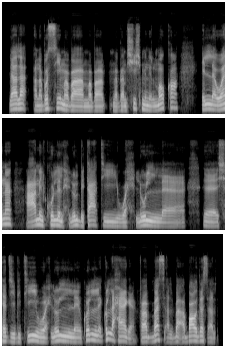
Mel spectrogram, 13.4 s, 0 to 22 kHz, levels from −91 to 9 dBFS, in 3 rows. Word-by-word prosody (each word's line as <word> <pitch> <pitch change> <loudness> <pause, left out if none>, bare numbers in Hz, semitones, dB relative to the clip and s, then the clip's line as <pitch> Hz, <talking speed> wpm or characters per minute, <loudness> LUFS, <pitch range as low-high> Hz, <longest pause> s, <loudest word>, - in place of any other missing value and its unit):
لا 130 +2 +4
لأ، 140 +1 +1
أنا 110 0 -2
بُصى 140 +4 +1
ما 120 -5 +1
ب 110 - -2 0.2
ما 100 0 -1
ب 100 0 0 0.2
ما 100 - -4
بامشيش 115 +9 -2
من 120 -3 0
الموقع، 140 +10 -1 0.5
إلّا 125 -1 +2
وأنا 140 +7 +3 0.3
عامل 135 0 +4
كُلّ 135 +1 -1
الحلول 120 +1 -1
بتاعتي، 115 -2 -2
وحلول 110 +2 0
آآ 100 -1 -4 0.7
ChatGPT 120 +3 -1
وحلول 115 0 +1
كُلّ 150 +3 0
كُلّ 170 +7 +1
حاجة، 125 -7 +2
فباسأل 115 0 0
بقى، 115 +2 -1
باقعد 135 +2 +5
أسأل 135 - -4
120 Hz, 130 wpm, -21 LUFS, 110-135 Hz, 0.7 s, باقعد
